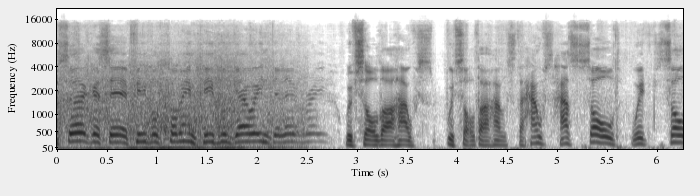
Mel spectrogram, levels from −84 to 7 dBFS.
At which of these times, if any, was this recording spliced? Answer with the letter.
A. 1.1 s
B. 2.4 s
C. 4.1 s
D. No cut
B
